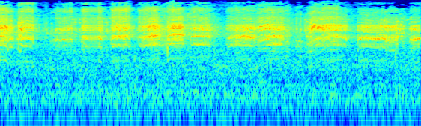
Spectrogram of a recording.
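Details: Monk parakeets in raspy, scratchy squawk bursts, each a fraction of a second, following one another with brief pauses over constant background hiss.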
